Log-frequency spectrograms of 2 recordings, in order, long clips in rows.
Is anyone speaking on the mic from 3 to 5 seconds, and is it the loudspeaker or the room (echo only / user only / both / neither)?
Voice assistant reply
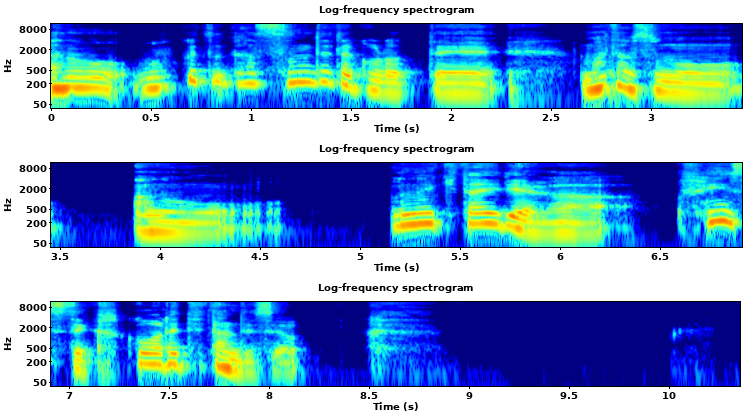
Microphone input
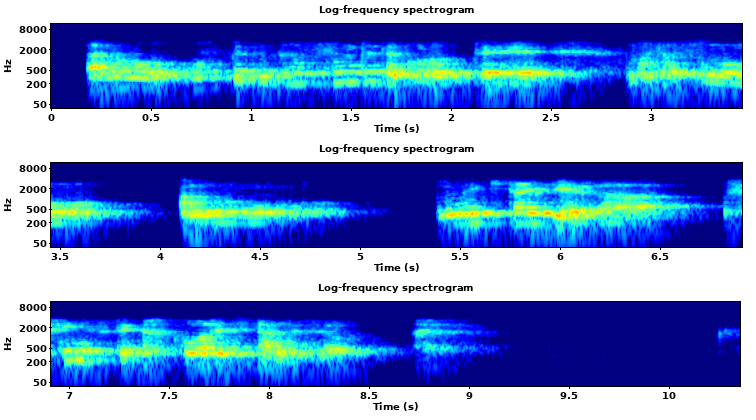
echo only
